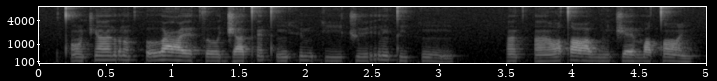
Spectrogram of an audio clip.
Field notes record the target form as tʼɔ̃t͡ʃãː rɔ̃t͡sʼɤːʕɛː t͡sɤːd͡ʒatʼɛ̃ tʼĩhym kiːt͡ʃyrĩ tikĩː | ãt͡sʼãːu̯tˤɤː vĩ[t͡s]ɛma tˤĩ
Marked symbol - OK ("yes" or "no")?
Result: no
